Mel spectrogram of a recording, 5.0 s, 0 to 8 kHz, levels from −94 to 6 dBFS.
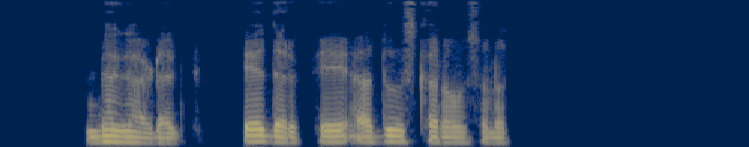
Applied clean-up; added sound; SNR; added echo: none; none; none; none.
